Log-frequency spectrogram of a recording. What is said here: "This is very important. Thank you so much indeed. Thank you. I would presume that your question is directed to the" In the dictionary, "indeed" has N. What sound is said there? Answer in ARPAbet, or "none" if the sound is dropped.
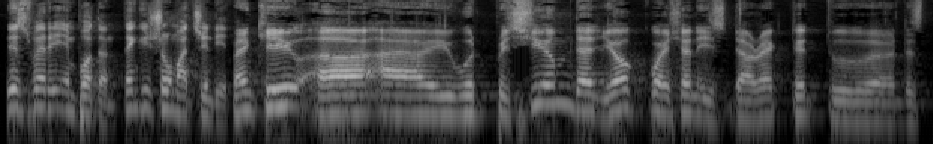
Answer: N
